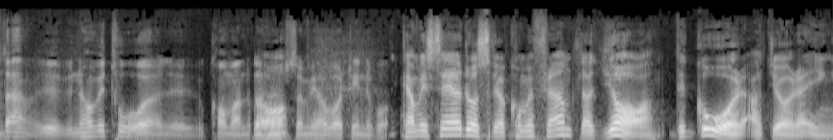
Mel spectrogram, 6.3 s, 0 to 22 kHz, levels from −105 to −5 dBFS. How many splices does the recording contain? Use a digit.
2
